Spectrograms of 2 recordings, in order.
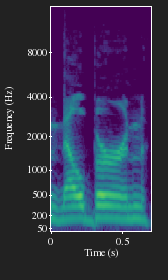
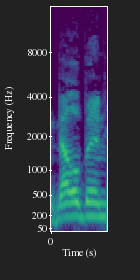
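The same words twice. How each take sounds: First: The second syllable is said with a full vowel. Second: The second syllable is reduced to a weak vowel. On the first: The speaker calls it wrong. "You can't say Melbourne" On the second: The speaker calls it right. "You have to say Melbourne"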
